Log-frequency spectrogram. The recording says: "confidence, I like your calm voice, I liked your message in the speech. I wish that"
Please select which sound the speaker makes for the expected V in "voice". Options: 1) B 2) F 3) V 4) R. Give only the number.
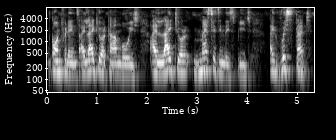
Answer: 1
